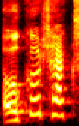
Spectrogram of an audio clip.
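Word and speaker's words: OEKO-TEX: otex certifi so okay which otex is spelled o e k- t x so if you're like what what is she saying that's what I'm trying to say yes it is a confusing word to look at and then it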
